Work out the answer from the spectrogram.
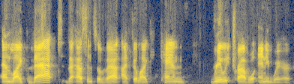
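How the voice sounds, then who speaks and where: A man's voice: medium pitch, moderate pace, a bit bright, dry recording. Earnest man, dry slightly dull sound. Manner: earnest, thoughtful, builds ideas gradually. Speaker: actor on a festival panel. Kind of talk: reflective panel conversation. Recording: dull, slightly lo-fi online audio.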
